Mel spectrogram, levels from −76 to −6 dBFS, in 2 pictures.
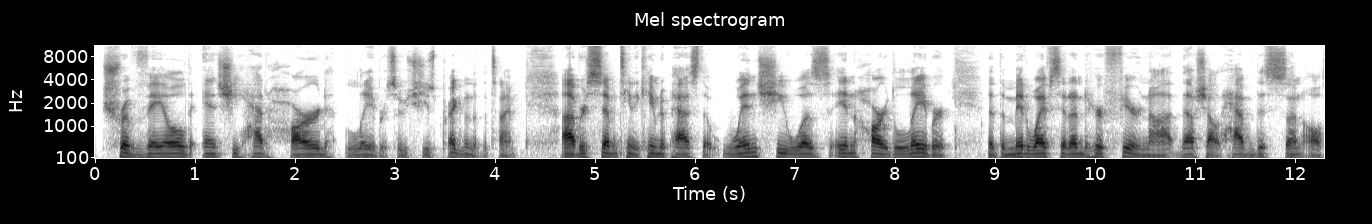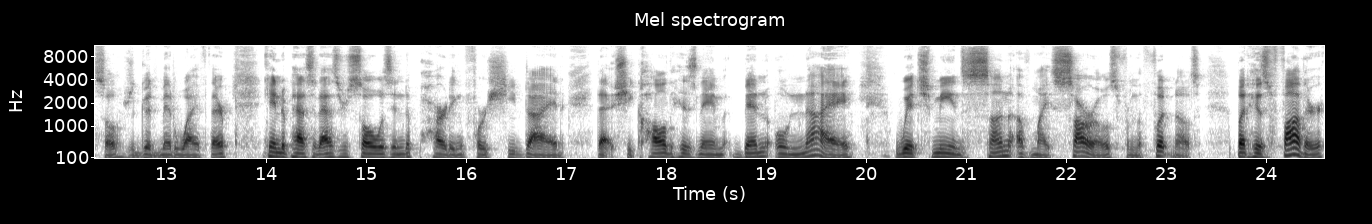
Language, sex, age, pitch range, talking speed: English, male, 40-59, 90-110 Hz, 190 wpm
